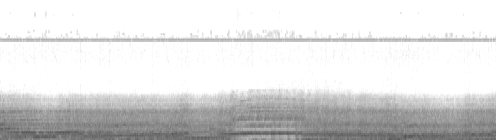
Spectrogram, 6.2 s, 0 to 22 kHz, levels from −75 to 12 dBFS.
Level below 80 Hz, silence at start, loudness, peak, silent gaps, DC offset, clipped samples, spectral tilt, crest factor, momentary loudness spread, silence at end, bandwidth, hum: -50 dBFS; 0 s; -22 LUFS; -10 dBFS; none; under 0.1%; under 0.1%; -4.5 dB/octave; 12 dB; 2 LU; 0 s; 18 kHz; none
